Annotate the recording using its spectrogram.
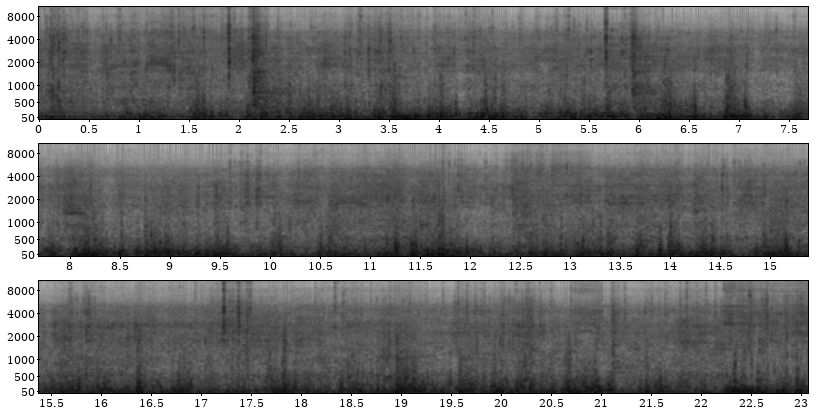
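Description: Mountain bike rolling fast along a dirt singletrack, heard as a rough rumble of tyres and trail vibration with wind buffeting the camera's microphone, and a few sharp clicks or rattles from the bike.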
